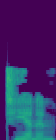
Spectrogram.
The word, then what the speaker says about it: תנין: Some creationist organizations propose that the Hebrew word tanin, tanin pronounced tan-nin, mentioned nearly 30 times in the Old Testament, should be considered a synonym.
